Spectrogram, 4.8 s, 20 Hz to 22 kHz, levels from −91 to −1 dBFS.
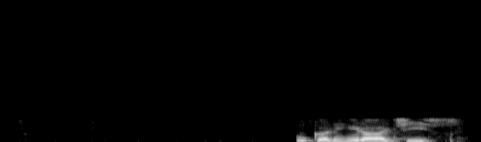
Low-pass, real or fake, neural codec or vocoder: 3.6 kHz; fake; codec, 16 kHz, 4.8 kbps, FACodec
